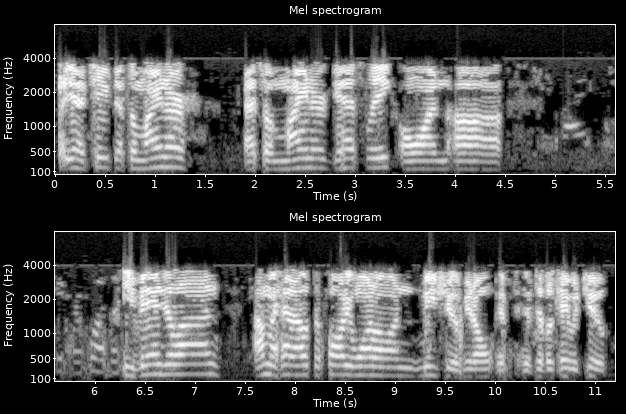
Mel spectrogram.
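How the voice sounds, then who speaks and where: Higher-voiced firefighter on a tinny radio. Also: male voice, steady tone, moderate pace, no echo. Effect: two-way radio. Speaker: firefighter in the field. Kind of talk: informal operational radio reports. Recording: phone-like fire scanner radio audio.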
